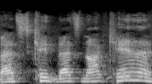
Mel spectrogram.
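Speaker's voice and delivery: mock, high-pitched, half-yelled mild yell. Retelling a reaction to a scene in the show: retelling a yell. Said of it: "And I yell".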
